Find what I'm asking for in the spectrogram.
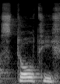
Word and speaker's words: Stolte: A few years ago, we did a recording about Stolte Field and were contacted by Diedrich Stolte's niece. She wanted us to know that the family name is actually pronounced as Stolte or Stolt, not Stolte.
